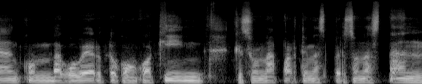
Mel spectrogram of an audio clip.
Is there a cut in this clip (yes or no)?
no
